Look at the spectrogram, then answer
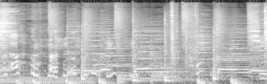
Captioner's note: Candle and Silver Spoon laugh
